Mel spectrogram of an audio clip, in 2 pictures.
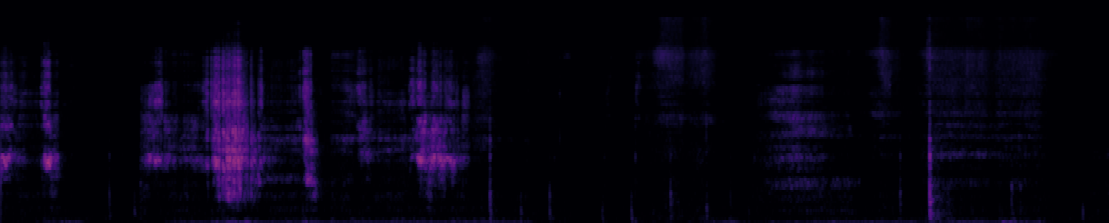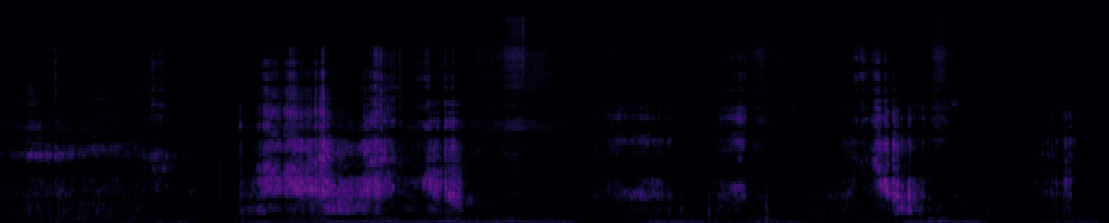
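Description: Felt-tip marker drawing on paper: scratchy strokes of the tip across the sheet in irregular bursts, with short pauses between lines.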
